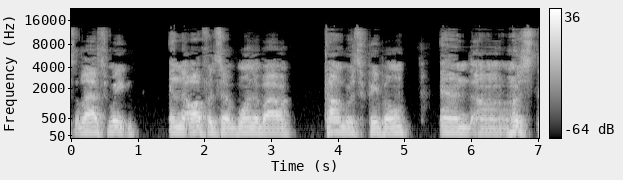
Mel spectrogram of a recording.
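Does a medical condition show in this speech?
Yes: sporadic ALS.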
